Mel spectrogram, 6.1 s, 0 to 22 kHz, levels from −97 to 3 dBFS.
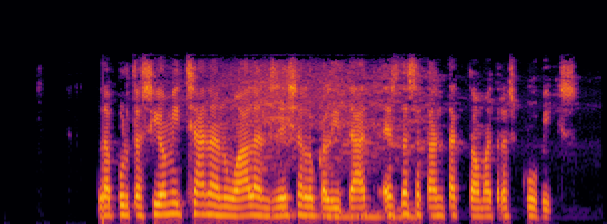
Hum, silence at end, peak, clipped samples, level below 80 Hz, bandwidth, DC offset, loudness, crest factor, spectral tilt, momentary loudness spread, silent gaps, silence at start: none; 0.35 s; -2 dBFS; under 0.1%; -54 dBFS; 8.2 kHz; under 0.1%; -18 LUFS; 16 dB; -4 dB/octave; 7 LU; none; 1 s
